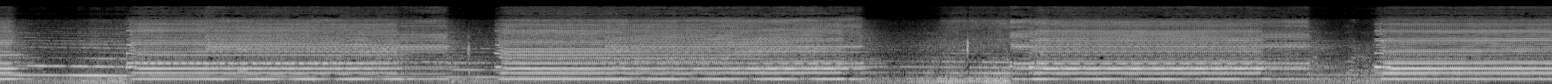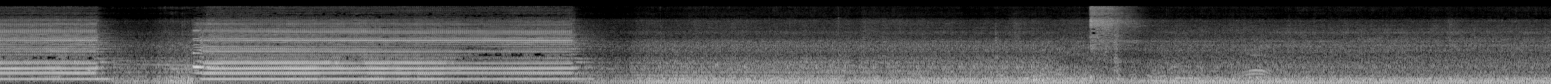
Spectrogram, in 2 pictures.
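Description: Fire apparatus air horns sounding about five long blasts of three to four seconds each, separated by short gaps: the fireground signal for firefighters to evacuate the burning building. Through the first nine seconds a siren winds down, falling steadily in pitch. After the horns stop, a steady rumble remains.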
